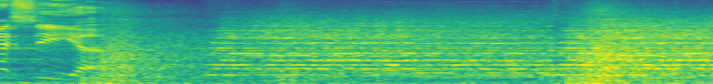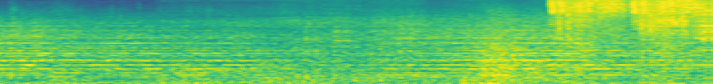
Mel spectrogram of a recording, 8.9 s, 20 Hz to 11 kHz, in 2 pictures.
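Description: A train rumbling along the tracks in Half-Life 2: Episode 1, a steady loud roar with metallic rattling and a brief high horn-like burst near the end, continuing throughout.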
